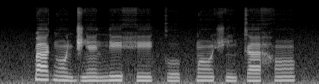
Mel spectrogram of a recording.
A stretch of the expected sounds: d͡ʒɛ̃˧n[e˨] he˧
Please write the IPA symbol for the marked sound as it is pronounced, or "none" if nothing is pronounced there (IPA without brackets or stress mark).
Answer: e˦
